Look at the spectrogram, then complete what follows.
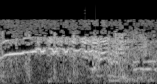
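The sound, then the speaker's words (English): Carl's horse in a Lone Ranger radio drama whinnies loudly, a shrill, wavering neigh that slides up and then trails off over about a second and a half, with no one speaking. “Carl ran around the wigwam to his horse.”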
